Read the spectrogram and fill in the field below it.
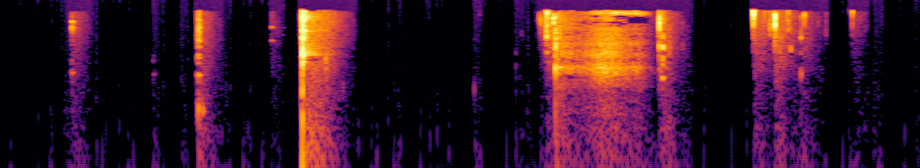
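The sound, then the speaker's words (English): A quiet sip of espresso from a cup: a short airy slurp, surrounded by scattered small clicks and a sharp tap like porcelain being set down, with no talking. “I'm going to take a sip of my espresso here.”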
